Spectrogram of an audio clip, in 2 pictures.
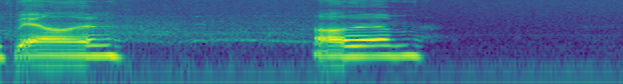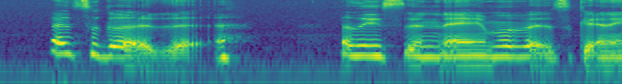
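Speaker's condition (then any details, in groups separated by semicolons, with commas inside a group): ALS; 20 months since diagnosis, breathing 30% of normal, atrophy, fully dependent, hospice; speech takes great effort, losing ability to speak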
